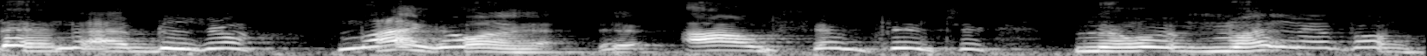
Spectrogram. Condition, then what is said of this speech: Cerebral palsy. Because my speech is a little bit unclear, okay?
